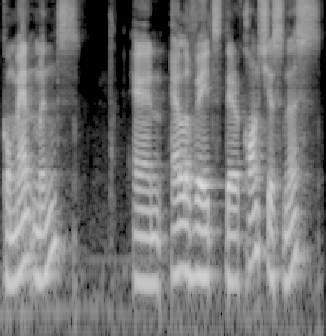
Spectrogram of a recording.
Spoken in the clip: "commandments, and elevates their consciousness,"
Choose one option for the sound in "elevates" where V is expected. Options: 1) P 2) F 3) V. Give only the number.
3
